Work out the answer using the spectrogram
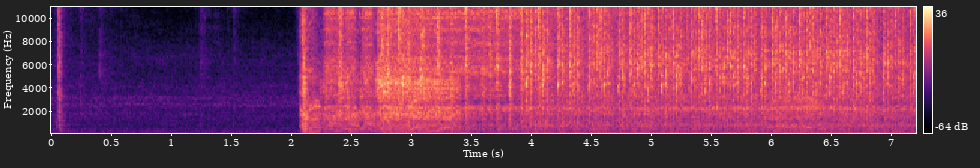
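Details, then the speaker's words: VW Thing air-cooled flat-four with a newly fitted, unadjusted carburettor: silence, then it catches at once and settles into a steady, even run with a slightly busy idle as the choke opens. The idle circuit misbehaves as the choke opens. "oh okay sounds pretty good huh yeah sounds great"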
